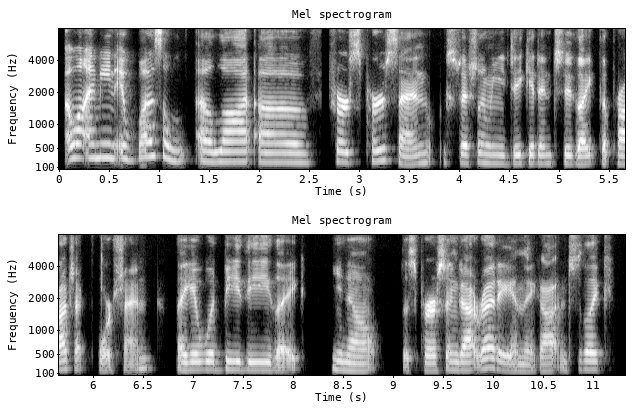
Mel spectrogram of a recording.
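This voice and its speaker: A woman's voice: on the low side, steady tone, normal speed, creaky, few pauses, no echo, studio quality. A woman podcast host chatting casually and giving her opinions, with a lot of "like" thrown in. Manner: chatty, heavy use of "like", opinionated. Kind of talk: casual review chat among co-hosts.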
